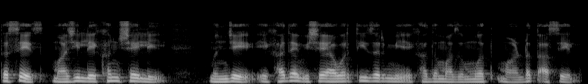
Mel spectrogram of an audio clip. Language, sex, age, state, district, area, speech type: Marathi, male, 30-45, Maharashtra, Osmanabad, rural, spontaneous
